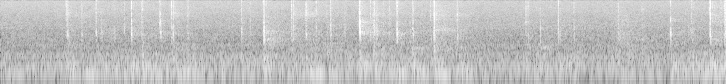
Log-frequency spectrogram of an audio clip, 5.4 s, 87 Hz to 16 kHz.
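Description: Both hands, using long lavender-painted nails and fingertips, type fast and continuously on a laptop keyboard with black plastic keys. Quick, bright plastic clicks and taps pile up over a low, steady hum. Sharper key strikes poke out now and then, centred around 2.2 kHz.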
